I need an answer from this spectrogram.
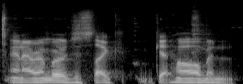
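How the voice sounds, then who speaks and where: Low-voiced Puerto Rican man in his forties. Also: moderate pace. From Puerto Rico. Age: 40s. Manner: relaxed, rambling, many fillers like "you know". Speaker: guest, foiler. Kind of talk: casual conversation.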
